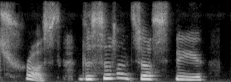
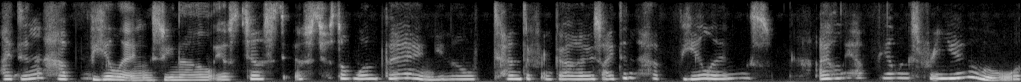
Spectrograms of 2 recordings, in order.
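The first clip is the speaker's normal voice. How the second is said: put-on Valley Girl voice with drawn-out "you"; 3 semitones higher, 3 dB quieter than usual. Summoning a character voice for the listeners, Valley Girl voice. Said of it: "I need to summon the Valley Girl voice".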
